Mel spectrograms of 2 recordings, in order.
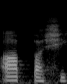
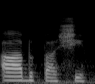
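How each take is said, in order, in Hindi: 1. b, p की दोहरी ध्वनि में मिल जाती है। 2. p से पहले b की अलग ध्वनि सुनाई देती है।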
